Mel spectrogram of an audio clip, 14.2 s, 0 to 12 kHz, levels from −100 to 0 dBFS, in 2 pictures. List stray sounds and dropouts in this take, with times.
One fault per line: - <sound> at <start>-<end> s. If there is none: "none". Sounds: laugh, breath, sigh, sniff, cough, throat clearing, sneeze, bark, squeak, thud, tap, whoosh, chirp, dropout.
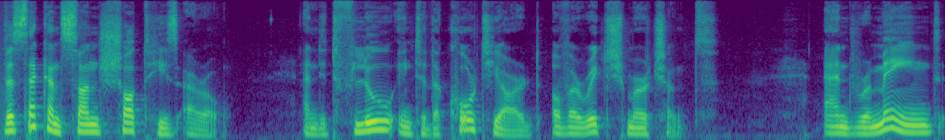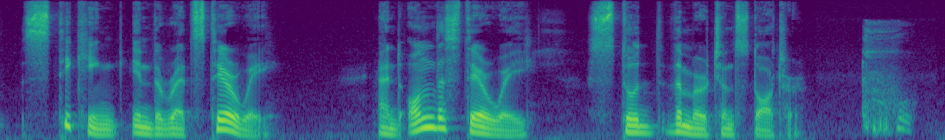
- cough at 13.5-14.0 s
